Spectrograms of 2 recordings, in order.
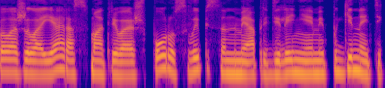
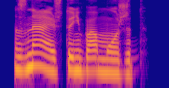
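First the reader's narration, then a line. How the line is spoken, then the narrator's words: Grumbling. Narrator (Russian): пробурчала Эш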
